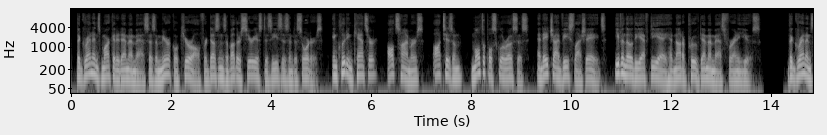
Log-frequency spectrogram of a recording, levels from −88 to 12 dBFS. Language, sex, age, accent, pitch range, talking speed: English, male, 50-69, American, 90-115 Hz, 150 wpm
